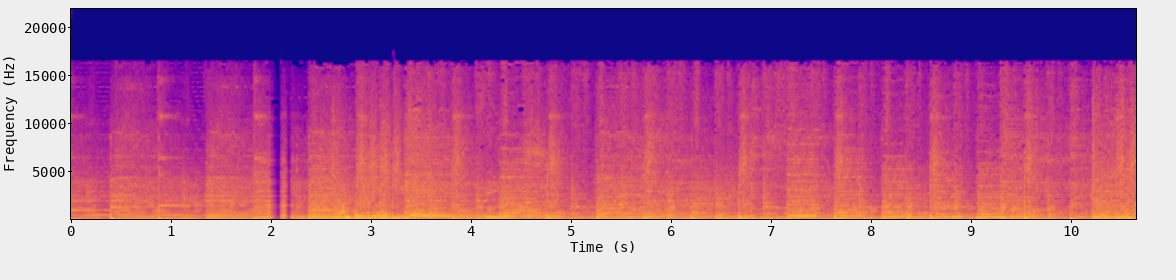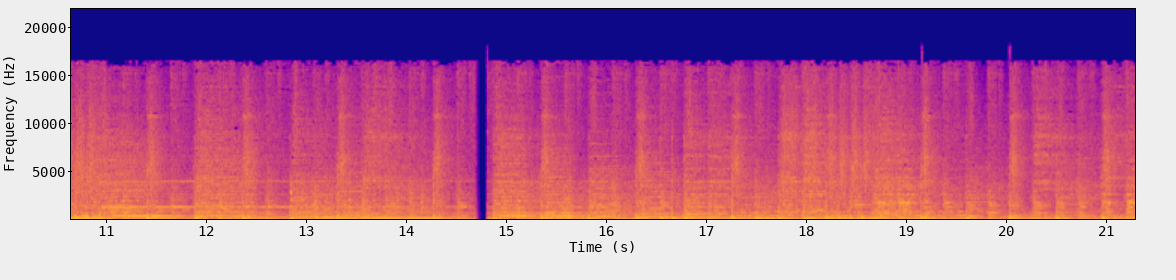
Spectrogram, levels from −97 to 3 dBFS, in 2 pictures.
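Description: At 1.99 s a sound is held too long, with a faint buzz, until 2.12 s. This is a short stall from a late packet. The jitter buffer ran dry, so the receiver stretched the last sound for 92 ms and then resumed where it had stopped, losing nothing.

Right after, from 2.15 to 2.22 s, comes a brief smear, a short concealed packet loss. About 60 ms of audio never arrived in time. The receiver bridged it with 39 ms of continued sound before blending back, trimming roughly 20 ms of delay and dropping some content.

Between 8.92 and 10.18 s the audio runs slightly faster at unchanged pitch. This is a jitter buffer speed-up at 103%: with excess audio queued, the receiver cut short pitch-period pieces repeatedly, removing around 50 ms.

At 14.68 s the last sound is continued and fades, goes silent for 70 ms, then picks up again at 14.84 s. This call audio freeze, 123 ms in all, was likely caused by packets held up in transit emptying the jitter buffer. 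Nothing is missing, only a gap inserted.

From 18.91 to 20.68 s a stronger jitter buffer speed-up, at 106%, makes the audio noticeably rushed while keeping its pitch. The receiver shed about 100 ms to pull the delay back down.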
